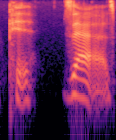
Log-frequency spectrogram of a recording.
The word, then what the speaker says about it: pizza: can say pizzazz or pizzazz, but have stress on the second syllable. Pizzazz. The young actress has a lot of pizzazz. Pizza. Now this is the Z's sound like a T and an S.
